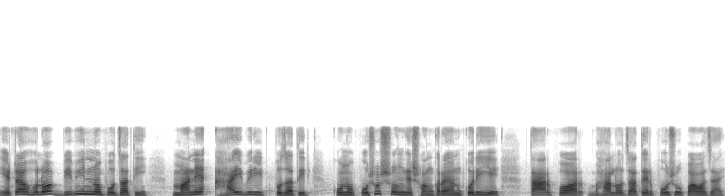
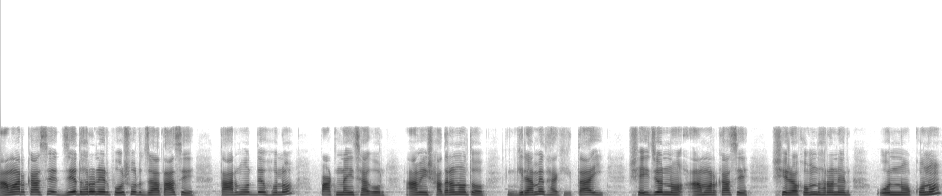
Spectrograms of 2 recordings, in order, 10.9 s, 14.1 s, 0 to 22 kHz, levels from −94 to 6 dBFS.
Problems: constant background noise, background conversations at intervals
